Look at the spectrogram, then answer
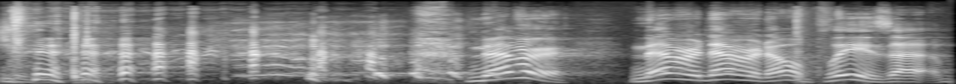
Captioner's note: laughs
